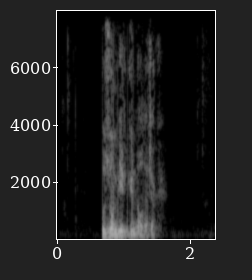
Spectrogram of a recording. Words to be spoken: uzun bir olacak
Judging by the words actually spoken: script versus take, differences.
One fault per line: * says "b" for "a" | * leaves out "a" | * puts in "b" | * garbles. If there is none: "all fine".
* puts in "gün"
